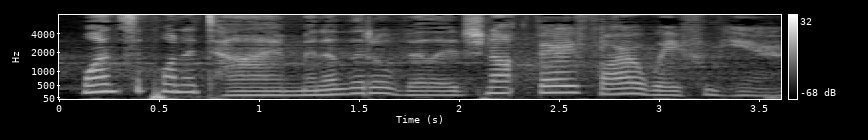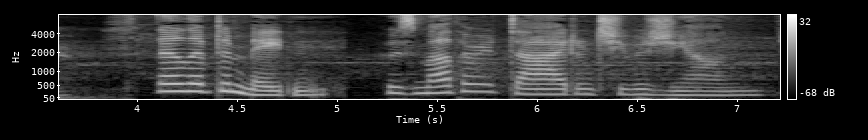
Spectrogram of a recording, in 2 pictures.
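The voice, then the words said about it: Creepy storytelling voice. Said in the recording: “in your creepy voice ... My creepy voice. I have a creepy voice.”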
